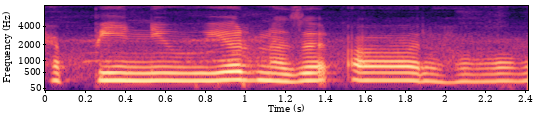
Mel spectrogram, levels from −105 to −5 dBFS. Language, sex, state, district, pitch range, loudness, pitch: Hindi, female, Madhya Pradesh, Umaria, 225-240 Hz, -13 LUFS, 235 Hz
